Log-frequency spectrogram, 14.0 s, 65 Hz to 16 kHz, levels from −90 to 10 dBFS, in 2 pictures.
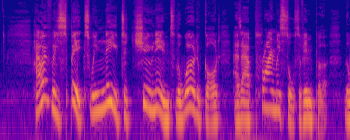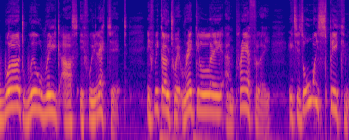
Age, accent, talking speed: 50-69, British, 170 wpm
